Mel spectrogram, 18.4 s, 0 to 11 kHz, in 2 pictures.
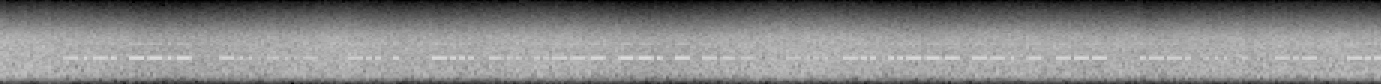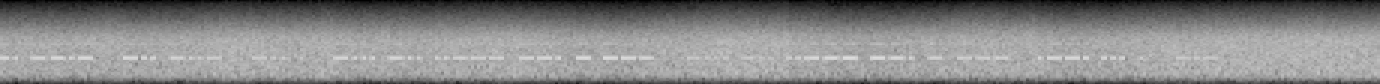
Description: Morse code, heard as a keyed tone, hand-sent with a paddle, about 40 wpm, 990 Hz, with heavy radio static. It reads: CQ DX DE BD2GTO BD2GTO PSE K CQ DX DE BD2GTO BD2GTO PSE K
